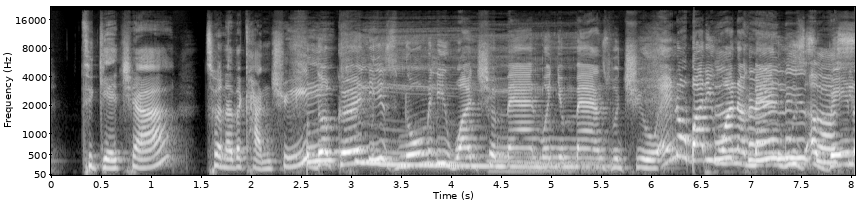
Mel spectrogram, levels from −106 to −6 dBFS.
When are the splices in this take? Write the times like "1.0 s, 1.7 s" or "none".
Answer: 2.6 s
